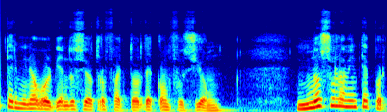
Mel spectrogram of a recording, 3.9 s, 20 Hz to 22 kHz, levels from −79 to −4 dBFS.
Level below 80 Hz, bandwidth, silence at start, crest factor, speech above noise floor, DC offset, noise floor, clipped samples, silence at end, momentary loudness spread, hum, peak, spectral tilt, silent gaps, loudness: -50 dBFS; 15 kHz; 0 s; 16 dB; 30 dB; under 0.1%; -47 dBFS; under 0.1%; 0 s; 9 LU; none; -2 dBFS; -7 dB/octave; none; -17 LUFS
